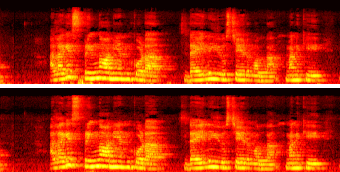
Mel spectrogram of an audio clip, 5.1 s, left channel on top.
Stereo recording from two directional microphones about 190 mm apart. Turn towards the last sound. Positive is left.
turn(degrees=15)  # may be behind; listen again after turning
